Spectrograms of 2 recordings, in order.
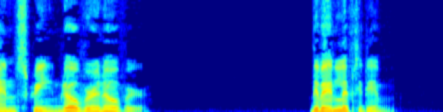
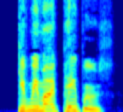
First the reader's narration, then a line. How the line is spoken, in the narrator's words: screamed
